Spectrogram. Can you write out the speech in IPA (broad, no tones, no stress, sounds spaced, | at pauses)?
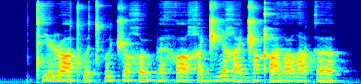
tʼ i ɭ ɒ tʼ ʊ t͡sʼ u t͡ʃ u χ u b ɜ h ɔ χ ə d͡ʒ i ʁ ɜ d͡ʒ ɔ qʼ æ ð ʊ ðˤ æ k ʌ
